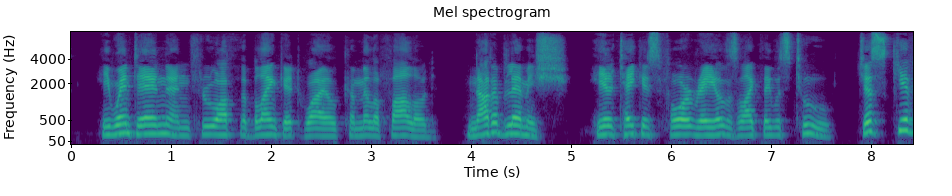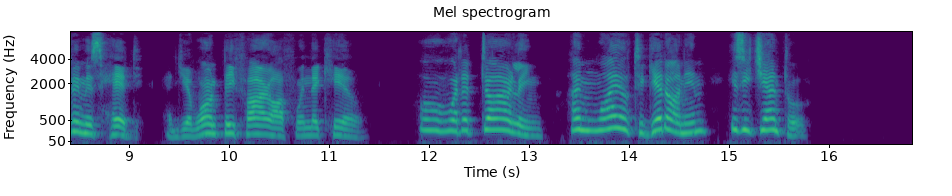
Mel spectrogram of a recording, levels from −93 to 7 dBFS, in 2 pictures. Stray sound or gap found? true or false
false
